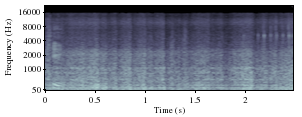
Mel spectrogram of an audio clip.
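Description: Motorcycle engine running steadily at a cruise of about 82 km/h, a low even hum under the rush of wind over the helmet-mounted microphone.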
